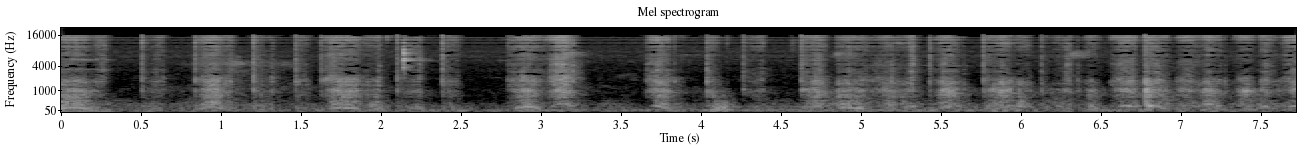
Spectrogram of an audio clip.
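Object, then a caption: Stretched canvas wall print on a wooden frame. A long fingernail traces, taps and scratches the smooth printed surface of a small "Coffee & Friends" stretched canvas hanging on a wall over a hollow frame. Quiet, dry rasping strokes alternate with soft, hollow, low thuds that die away almost at once.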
